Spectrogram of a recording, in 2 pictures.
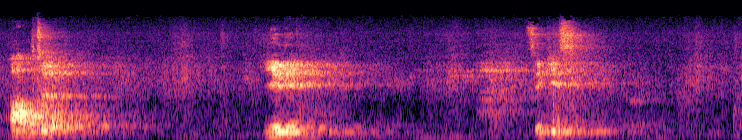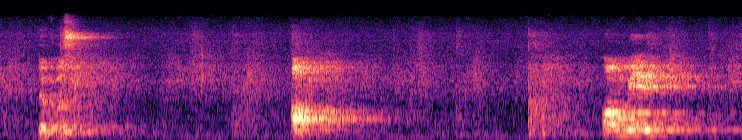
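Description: A man calls out short words loudly in an echoing room.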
